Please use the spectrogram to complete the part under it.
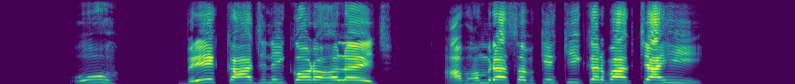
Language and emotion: Maithili, fearful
